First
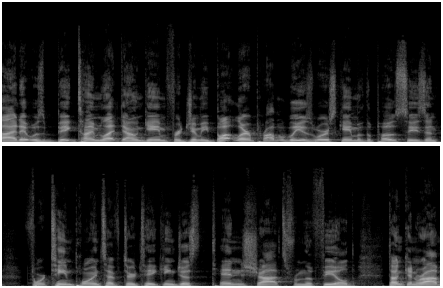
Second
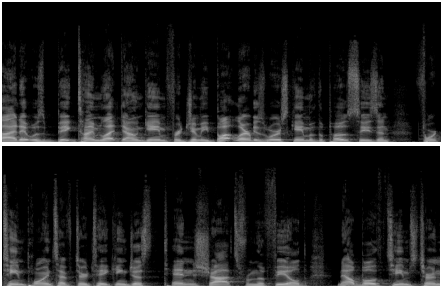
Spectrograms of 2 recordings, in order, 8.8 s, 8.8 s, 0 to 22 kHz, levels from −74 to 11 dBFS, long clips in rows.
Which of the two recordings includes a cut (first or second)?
second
